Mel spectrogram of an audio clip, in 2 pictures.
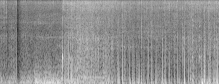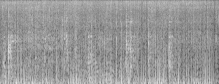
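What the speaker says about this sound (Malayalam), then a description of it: "വെളിച്ചെണ്ണ ചൂടായിട്ടുണ്ട് കടുകിടാം" Mustard seeds and chilli flakes sizzle and crackle in hot coconut oil, a steady dense frying hiss with scattered pops running close and loud throughout, with no talk.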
